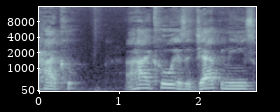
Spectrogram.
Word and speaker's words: haiku: it with my wife yes haku-ism what is haku what is hakuism honey you should ask haku well it's called haiku a haiku is a japanese form of poetry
